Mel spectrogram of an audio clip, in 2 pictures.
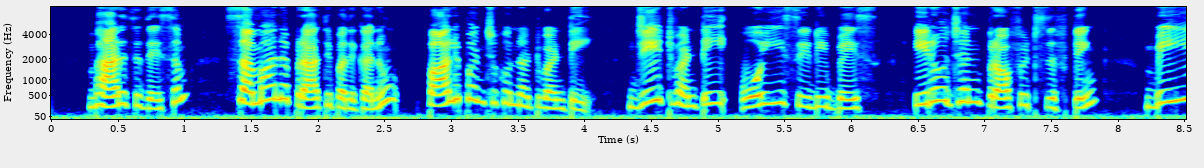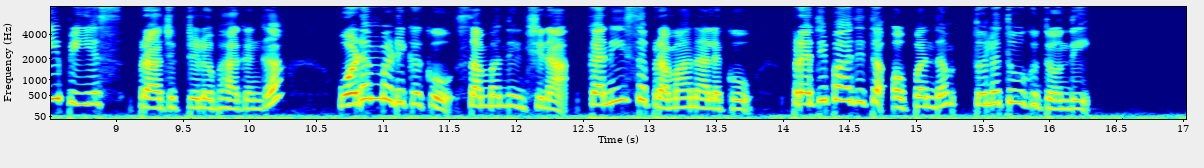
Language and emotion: Telugu, neutral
